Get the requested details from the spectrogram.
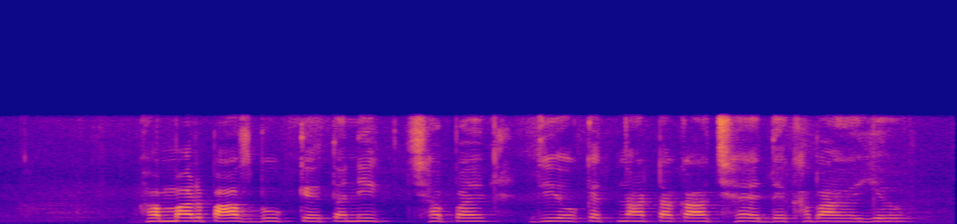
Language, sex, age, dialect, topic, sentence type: Maithili, female, 36-40, Bajjika, banking, question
